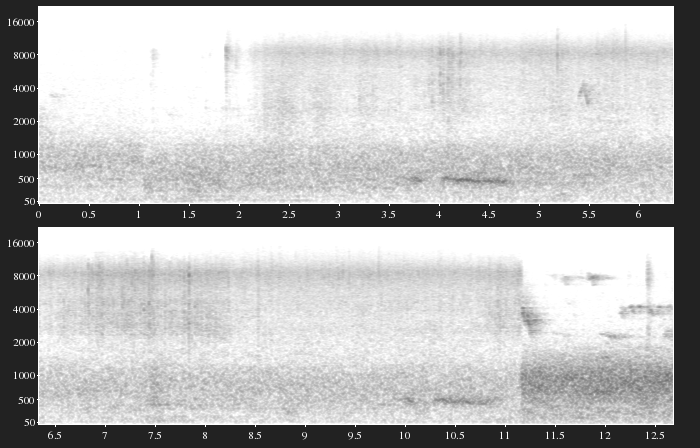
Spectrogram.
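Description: Garden hose spray nozzle watering a raised vegetable bed: a steady hiss of spray that starts about two seconds in and stops shortly before the end. Low bird coos sound twice behind it.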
